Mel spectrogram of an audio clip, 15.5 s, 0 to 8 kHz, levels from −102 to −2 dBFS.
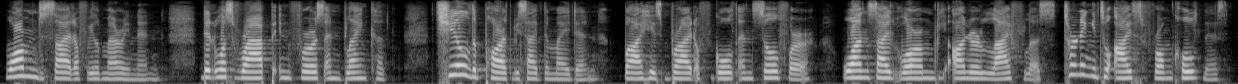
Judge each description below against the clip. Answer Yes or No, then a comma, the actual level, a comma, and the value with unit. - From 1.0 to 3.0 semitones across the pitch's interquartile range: Yes, narrow, 2.6 semitones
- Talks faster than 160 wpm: No, average, 140 wpm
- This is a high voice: Yes, high, 220 Hz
